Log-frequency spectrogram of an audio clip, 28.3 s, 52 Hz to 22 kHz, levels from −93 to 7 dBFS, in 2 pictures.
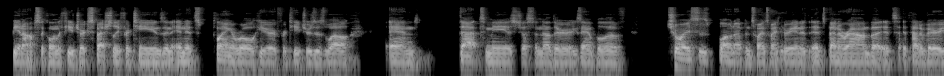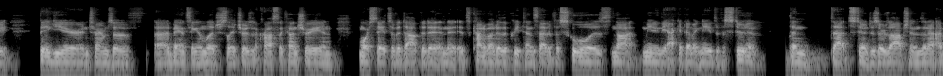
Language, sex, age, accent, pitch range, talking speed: English, male, 20-39, American, 75-80 Hz, 195 wpm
